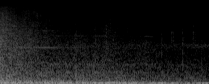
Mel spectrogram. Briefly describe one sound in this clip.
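A heavy sword swings through the air.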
